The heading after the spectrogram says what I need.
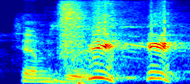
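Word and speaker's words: Tim Tszyu: Sean got it right with the uh Tisu. Is that how you say his name? Uh, Zoo, like Z O, but it's it's you say it like Zoo, but Tim Tim Zoo.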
